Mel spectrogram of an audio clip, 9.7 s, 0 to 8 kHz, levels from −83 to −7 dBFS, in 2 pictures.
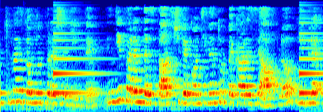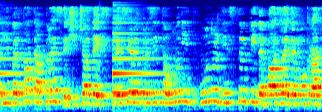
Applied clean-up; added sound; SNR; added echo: none; Acoustic guitar; 3 dB; reverberation time 0.5 s.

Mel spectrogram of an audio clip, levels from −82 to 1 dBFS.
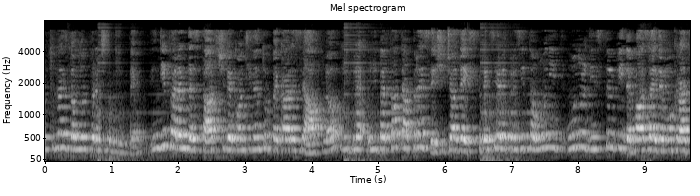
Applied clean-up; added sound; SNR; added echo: neural separator model SepFormer DNS4.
